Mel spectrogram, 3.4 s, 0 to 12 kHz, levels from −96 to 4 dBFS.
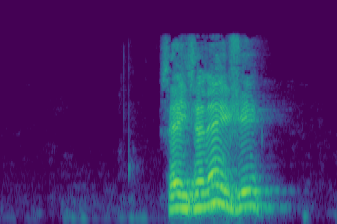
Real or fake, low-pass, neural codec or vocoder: real; 7.2 kHz; none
